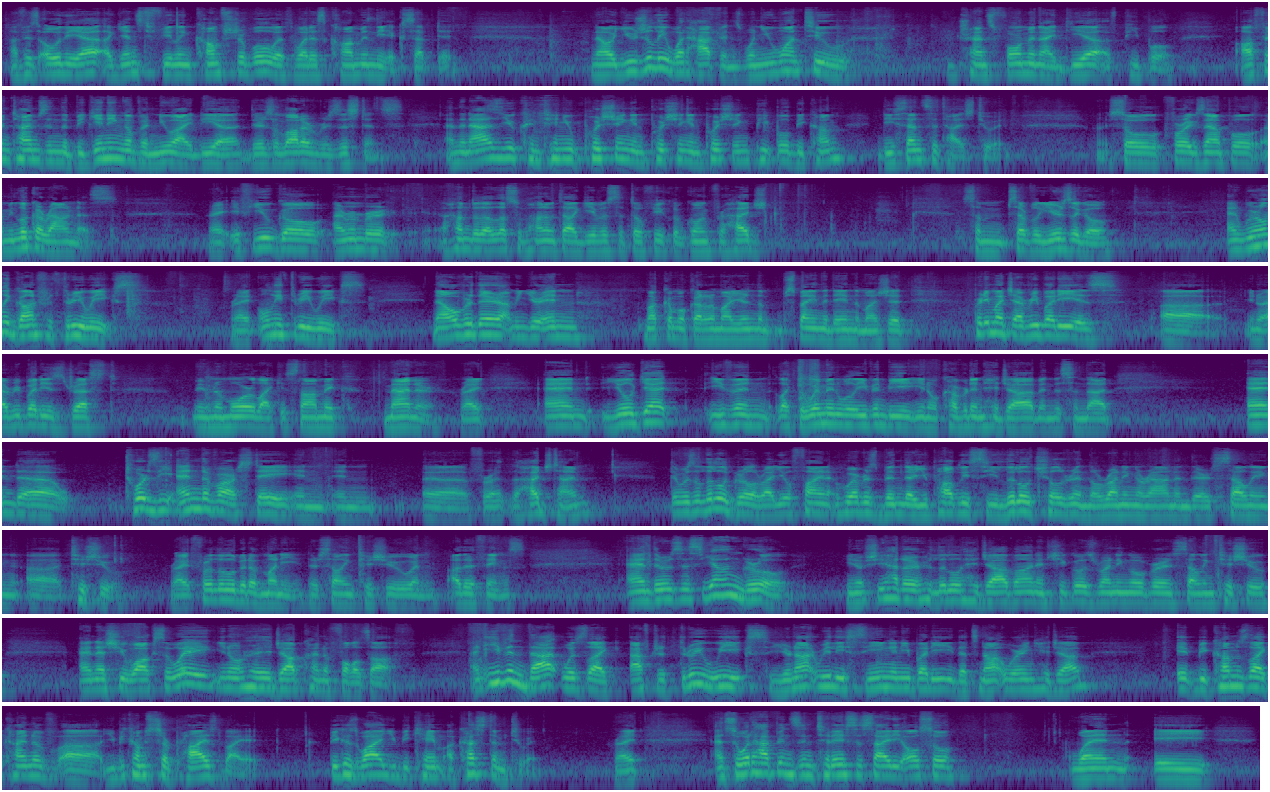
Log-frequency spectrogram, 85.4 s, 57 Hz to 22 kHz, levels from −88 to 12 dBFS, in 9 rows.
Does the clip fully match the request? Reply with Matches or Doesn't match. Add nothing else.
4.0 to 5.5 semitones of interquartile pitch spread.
Matches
